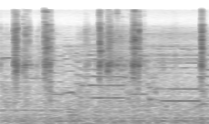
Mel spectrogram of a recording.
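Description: A few light clicks of hard plastic toy parts being handled, over faint background music.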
